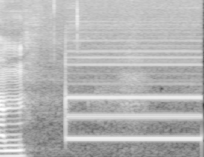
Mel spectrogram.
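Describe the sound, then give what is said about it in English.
A telephone rings with a steady, sustained electronic tone that starts abruptly and holds evenly to the end, preceded by a short buzzy burst of sound. “We weren't gonna answer the phone, so I'm gonna try.”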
